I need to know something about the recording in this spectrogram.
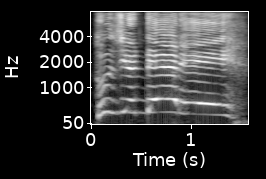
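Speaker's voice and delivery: high, drawn-out comic holler; mock shout. Husband retelling his bedroom outburst, high drawn-out mock shout. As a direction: shout it out long and high, hammed-up. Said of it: "I guess shouting out".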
